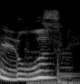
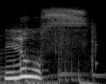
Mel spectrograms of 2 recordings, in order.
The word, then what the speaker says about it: loose: सुनो, पहला जो लूज है LOOSE, इस वर्ड का जो साउंड है वो एंड होता है स पे। इट्स नॉट लूज, इट्स लूस। लूस, तो जो लास्ट साउंड है वो स की आती है।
